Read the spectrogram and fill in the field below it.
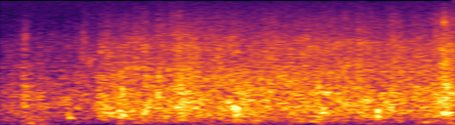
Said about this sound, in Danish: Fy for søren, af for søren, nu er jeg ude på badebroen. I kan høre bølgerne.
